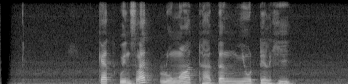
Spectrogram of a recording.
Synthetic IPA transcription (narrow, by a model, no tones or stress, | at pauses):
kɛt̪̚winslɛt̪̚luŋɔɖ̥a̤t̪əŋɲuɖ̥ɛlhi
